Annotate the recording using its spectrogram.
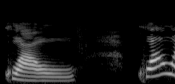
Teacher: quando uma palavra termina em l a pronúncia é u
